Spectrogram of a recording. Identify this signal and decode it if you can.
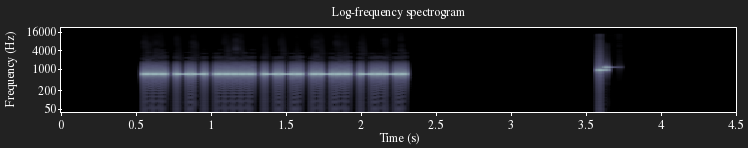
Morse code, heard as a keyed tone, about 44 wpm, 700 Hz. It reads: SM5GLC
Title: Call Signs - 45wpm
